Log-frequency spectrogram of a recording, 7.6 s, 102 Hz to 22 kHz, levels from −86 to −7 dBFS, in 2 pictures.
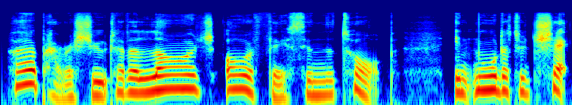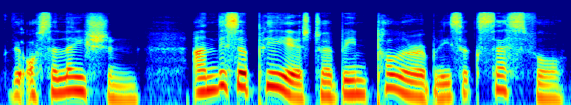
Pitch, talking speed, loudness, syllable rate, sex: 190 Hz, 180 wpm, -21 LUFS, 6.1 syllables/s, female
